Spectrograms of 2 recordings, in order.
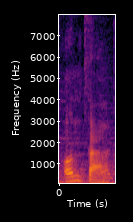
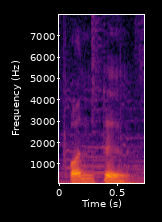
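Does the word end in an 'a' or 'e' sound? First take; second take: a sound; e sound. First: The word ends in an 'a' sound. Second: The word ends in an 'e' sound.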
